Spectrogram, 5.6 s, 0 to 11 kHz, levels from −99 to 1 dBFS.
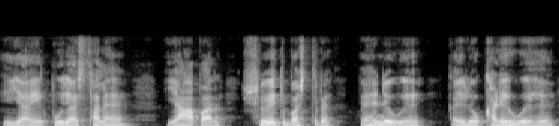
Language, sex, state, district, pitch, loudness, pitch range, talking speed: Hindi, male, Jharkhand, Jamtara, 140 Hz, -17 LUFS, 135-150 Hz, 170 wpm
